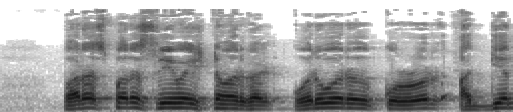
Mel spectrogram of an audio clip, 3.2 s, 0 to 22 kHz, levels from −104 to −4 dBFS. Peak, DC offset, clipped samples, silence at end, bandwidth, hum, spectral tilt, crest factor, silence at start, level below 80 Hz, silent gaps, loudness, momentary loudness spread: -4 dBFS; under 0.1%; under 0.1%; 0 s; 15.5 kHz; none; -6 dB/octave; 12 dB; 0.4 s; -60 dBFS; none; -17 LUFS; 4 LU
